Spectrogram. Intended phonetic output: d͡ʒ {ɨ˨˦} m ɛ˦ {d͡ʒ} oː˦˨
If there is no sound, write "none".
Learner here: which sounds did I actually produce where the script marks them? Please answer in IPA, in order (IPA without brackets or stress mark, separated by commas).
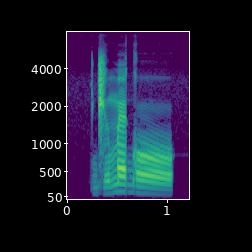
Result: ɨ˨˦, ɡ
